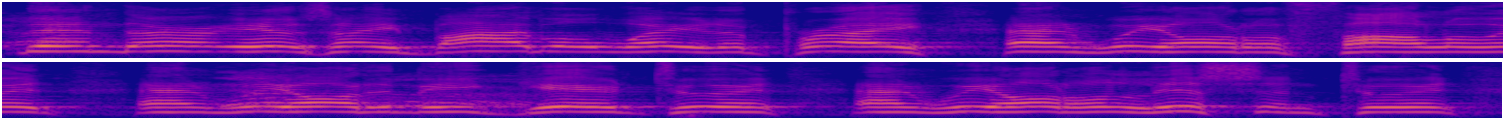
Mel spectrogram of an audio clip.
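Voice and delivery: loud, high, driving repetition; preaching at full force. Real, not acted. Preacher rousing the congregation, loud and high. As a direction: drive the triple point home.

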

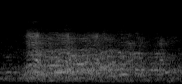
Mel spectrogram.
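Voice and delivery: a short high-pitched chuckle; high laugh. Real, not acted. Preacher chuckling at listeners who doubt the story, high laugh.

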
